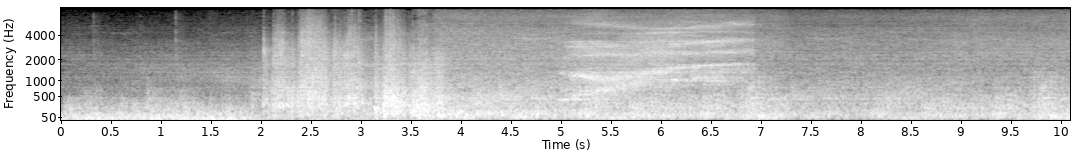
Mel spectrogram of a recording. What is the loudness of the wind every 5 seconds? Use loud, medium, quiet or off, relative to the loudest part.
loud, medium.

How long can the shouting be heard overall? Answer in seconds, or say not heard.
2 s.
